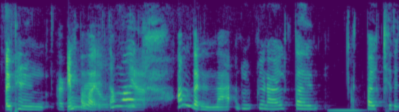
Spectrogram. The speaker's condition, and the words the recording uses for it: Deafness. All my life, I think a lot of people mentioned or labelled me as hearing impaired because I could talk.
